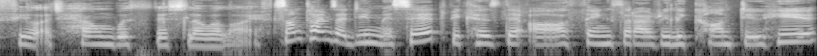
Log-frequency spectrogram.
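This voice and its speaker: A woman speaks with a German accent. Her pitch is fairly high. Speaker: vlogger and musician. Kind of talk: casual Q&A.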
